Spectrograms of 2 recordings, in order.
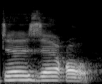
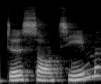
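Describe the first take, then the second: First: Deux euros with a Z sound linking into euros; Z liaison. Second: Deux centimes with no sound after Deux; no liaison. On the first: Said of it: "the X sounds like a Z". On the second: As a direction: keep Deux open before centimes. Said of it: "Don't pronounce the X". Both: Shown as a demonstration. Teacher contrasting the two phrases.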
